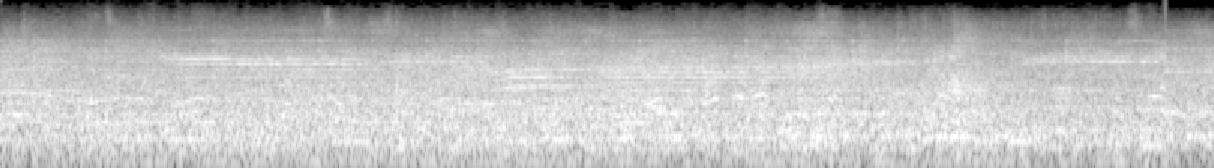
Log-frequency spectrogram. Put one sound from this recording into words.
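Race car engines drone loudly as cars roll slowly down a pit lane.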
